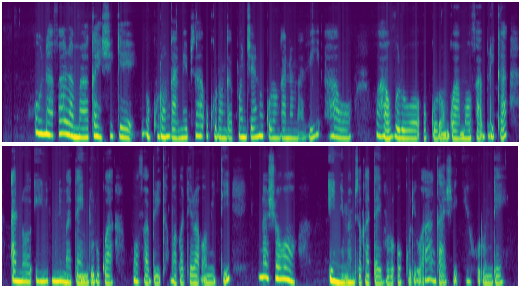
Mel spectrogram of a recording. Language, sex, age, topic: Oshiwambo, female, 18-24, agriculture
